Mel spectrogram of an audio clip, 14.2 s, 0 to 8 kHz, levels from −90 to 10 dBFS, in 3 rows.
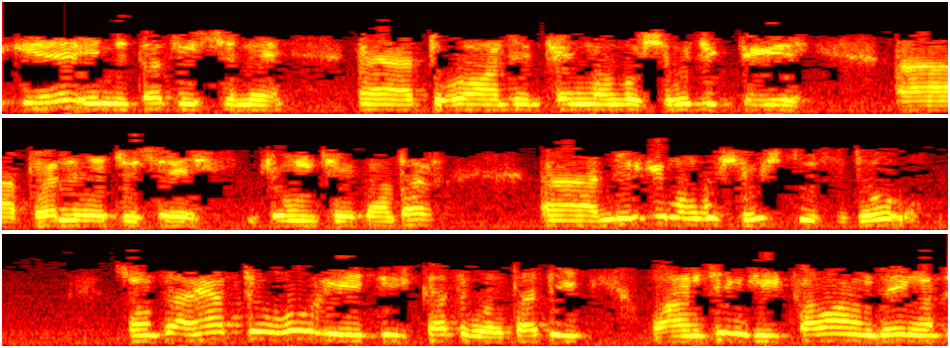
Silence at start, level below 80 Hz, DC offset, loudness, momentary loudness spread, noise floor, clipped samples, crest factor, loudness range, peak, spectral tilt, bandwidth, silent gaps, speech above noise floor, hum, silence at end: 0 s; -50 dBFS; under 0.1%; -12 LUFS; 6 LU; -40 dBFS; under 0.1%; 12 dB; 1 LU; 0 dBFS; -11 dB/octave; 5.2 kHz; none; 29 dB; none; 0 s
